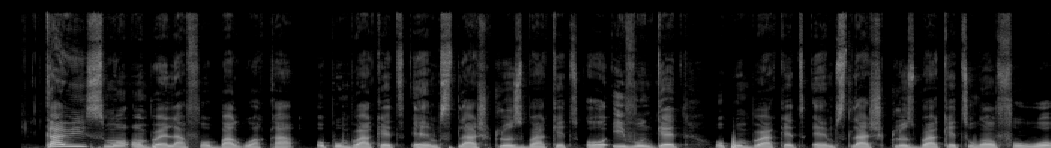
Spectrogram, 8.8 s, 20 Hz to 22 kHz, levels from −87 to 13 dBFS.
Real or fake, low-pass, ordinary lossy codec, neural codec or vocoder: real; none; none; none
